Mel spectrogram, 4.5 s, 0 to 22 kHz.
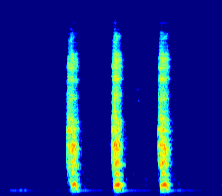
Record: exhalation_length: 4.5 s
exhalation_amplitude: 19602
exhalation_signal_mean_std_ratio: 0.29
survey_phase: beta (2021-08-13 to 2022-03-07)
age: 45-64
gender: Female
wearing_mask: 'No'
symptom_none: true
smoker_status: Never smoked
respiratory_condition_asthma: false
respiratory_condition_other: false
recruitment_source: REACT
submission_delay: 1 day
covid_test_result: Negative
covid_test_method: RT-qPCR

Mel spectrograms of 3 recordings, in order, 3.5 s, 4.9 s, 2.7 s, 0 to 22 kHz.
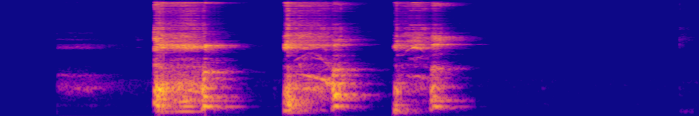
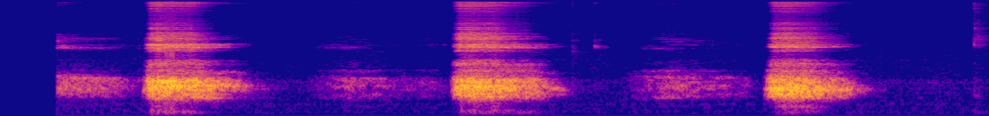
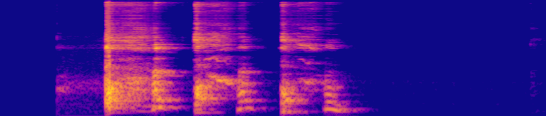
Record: three_cough_length: 3.5 s
three_cough_amplitude: 32768
three_cough_signal_mean_std_ratio: 0.4
exhalation_length: 4.9 s
exhalation_amplitude: 32006
exhalation_signal_mean_std_ratio: 0.43
cough_length: 2.7 s
cough_amplitude: 32629
cough_signal_mean_std_ratio: 0.37
survey_phase: alpha (2021-03-01 to 2021-08-12)
age: 65+
gender: Female
wearing_mask: 'No'
symptom_none: true
smoker_status: Never smoked
respiratory_condition_asthma: false
respiratory_condition_other: false
recruitment_source: REACT
submission_delay: 1 day
covid_test_result: Negative
covid_test_method: RT-qPCR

